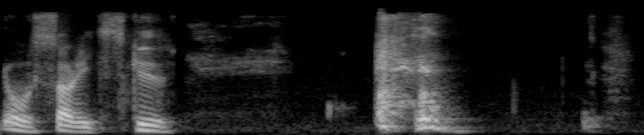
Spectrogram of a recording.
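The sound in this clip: A person sneezes once in a sharp, loud burst, preceded by short voiced sounds and followed by quiet with faint breathy noises.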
